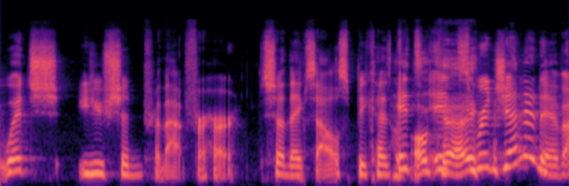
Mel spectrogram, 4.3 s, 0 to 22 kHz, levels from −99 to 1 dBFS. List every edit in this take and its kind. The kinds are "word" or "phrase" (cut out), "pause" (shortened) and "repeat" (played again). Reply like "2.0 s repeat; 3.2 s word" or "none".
1.1 s word; 1.9 s pause; 2.3 s phrase; 2.9 s word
